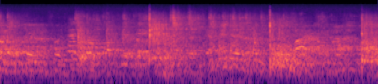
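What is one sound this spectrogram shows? Wooden weapons strike against each other with sharp knocks.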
